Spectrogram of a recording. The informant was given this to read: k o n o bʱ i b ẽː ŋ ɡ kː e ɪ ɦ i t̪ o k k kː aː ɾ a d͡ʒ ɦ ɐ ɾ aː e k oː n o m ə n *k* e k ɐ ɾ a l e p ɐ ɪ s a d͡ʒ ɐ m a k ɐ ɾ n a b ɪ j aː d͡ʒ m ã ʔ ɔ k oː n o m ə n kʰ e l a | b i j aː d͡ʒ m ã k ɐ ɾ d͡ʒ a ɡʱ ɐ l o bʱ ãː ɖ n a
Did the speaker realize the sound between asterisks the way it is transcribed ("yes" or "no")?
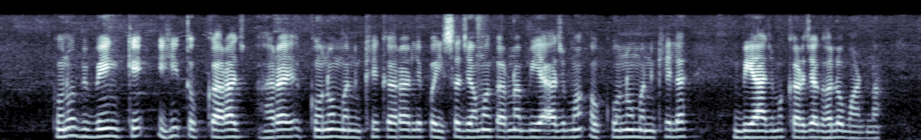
no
